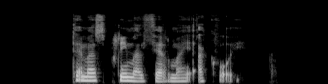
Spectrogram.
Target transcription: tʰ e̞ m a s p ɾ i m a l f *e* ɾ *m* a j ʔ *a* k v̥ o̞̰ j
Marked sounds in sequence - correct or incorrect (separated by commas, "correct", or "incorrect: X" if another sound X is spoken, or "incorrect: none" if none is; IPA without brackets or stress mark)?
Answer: correct, correct, correct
